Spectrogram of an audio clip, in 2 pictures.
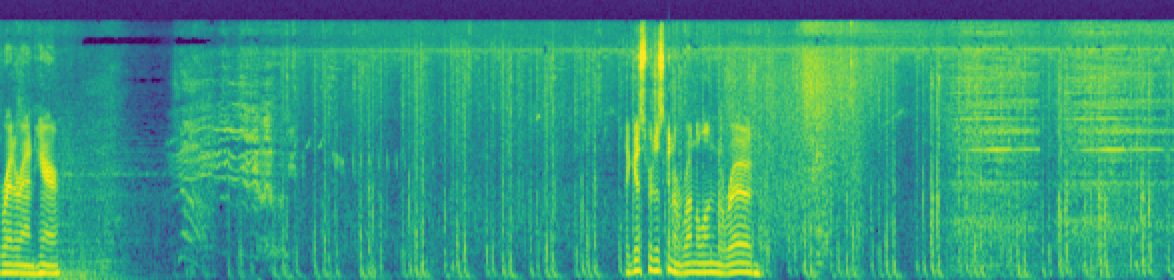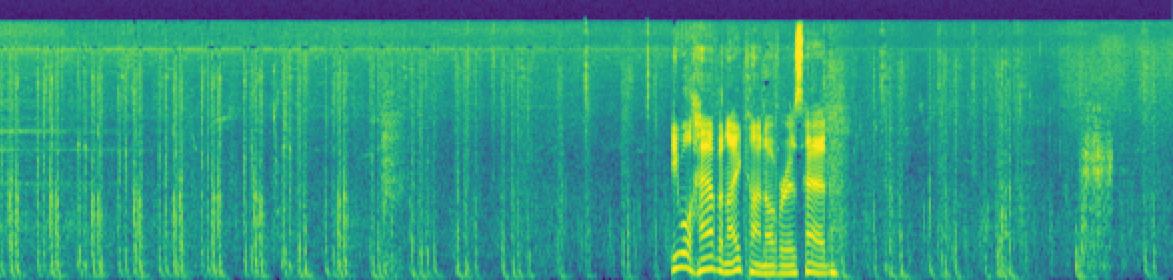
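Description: A horse's hooves thud steadily at a gallop.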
